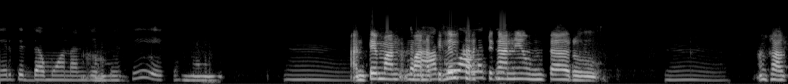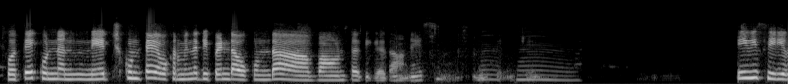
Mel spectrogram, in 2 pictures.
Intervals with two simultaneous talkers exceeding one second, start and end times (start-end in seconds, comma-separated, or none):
none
